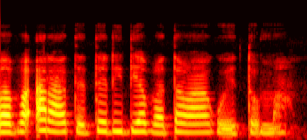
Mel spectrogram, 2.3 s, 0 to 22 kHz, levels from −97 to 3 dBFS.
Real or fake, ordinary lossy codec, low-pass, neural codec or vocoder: real; none; 10.8 kHz; none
